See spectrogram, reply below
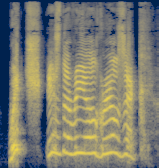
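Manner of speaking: very high voice, like three voices in unison. Narrating three Grilziks who look at you: three Grilzik voices in unison. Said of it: "in three distinctly Grilzik voices".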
